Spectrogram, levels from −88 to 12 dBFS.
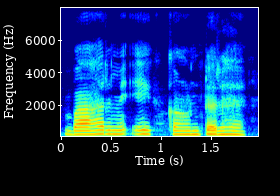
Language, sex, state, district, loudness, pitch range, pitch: Hindi, female, Jharkhand, Palamu, -18 LUFS, 215-230 Hz, 220 Hz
